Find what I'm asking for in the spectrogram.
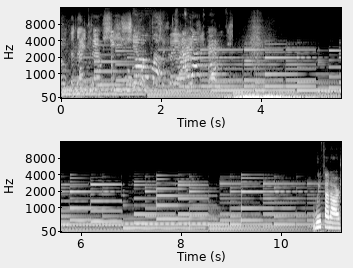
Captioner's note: children talking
